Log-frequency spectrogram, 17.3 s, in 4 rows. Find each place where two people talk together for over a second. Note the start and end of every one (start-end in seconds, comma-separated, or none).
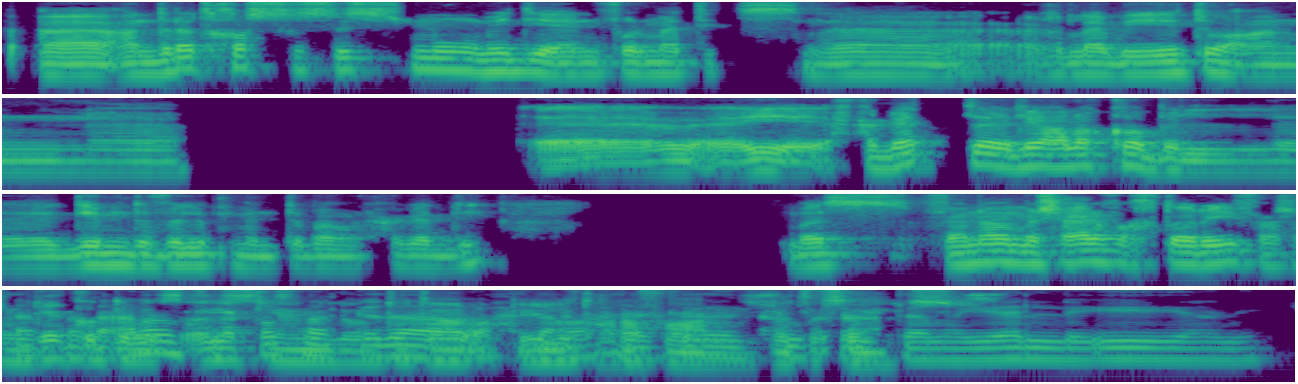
13.0-16.2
